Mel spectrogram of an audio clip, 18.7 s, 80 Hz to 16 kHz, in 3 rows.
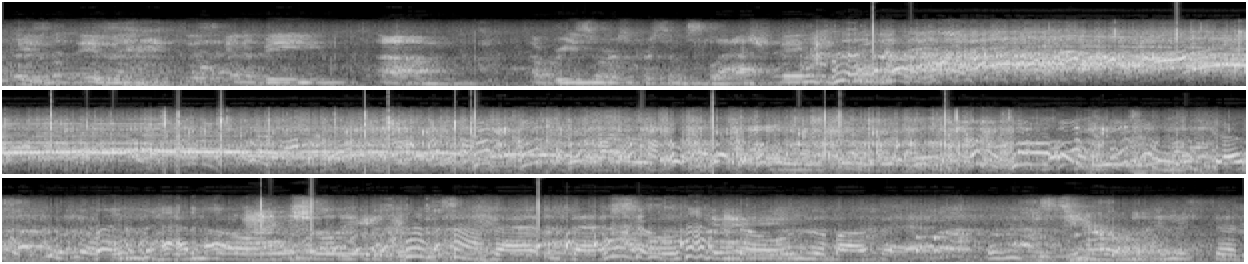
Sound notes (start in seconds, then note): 0.0 laughs; 4.2 laughs, cheers, applauds; 10.5 laughs, applauds; 11.8 laughs; 17.8 laughs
